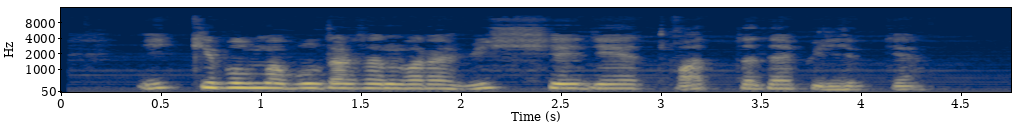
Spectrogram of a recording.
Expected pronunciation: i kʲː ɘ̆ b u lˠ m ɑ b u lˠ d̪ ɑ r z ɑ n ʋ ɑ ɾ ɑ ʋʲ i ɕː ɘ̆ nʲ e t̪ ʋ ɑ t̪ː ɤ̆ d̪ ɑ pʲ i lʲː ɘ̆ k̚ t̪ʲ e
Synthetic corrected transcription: i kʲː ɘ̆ b u lˠ m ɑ b u lˠ d̪ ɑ r z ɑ n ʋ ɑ ɾ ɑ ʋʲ i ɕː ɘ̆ dʲ e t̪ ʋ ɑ t̪ː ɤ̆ d̪ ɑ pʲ i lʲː ɘ̆ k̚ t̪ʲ e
